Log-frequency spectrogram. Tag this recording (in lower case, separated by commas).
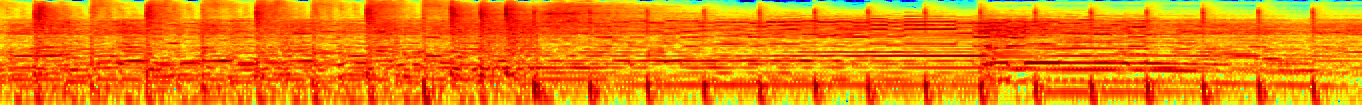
guitar, acoustic guitar, strum, plucked string instrument, musical instrument, bass guitar, music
